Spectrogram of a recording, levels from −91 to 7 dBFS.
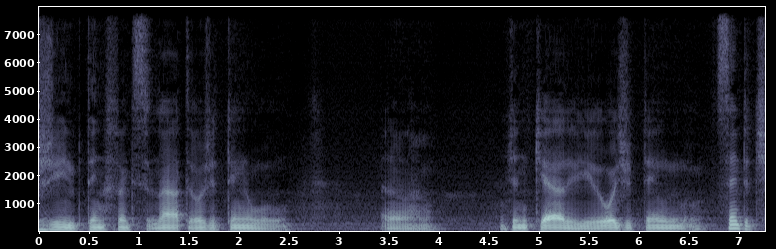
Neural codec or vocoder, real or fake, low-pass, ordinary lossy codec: codec, 16 kHz, 0.5 kbps, FunCodec, trained on LibriTTS, 25 frames a second; fake; none; none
